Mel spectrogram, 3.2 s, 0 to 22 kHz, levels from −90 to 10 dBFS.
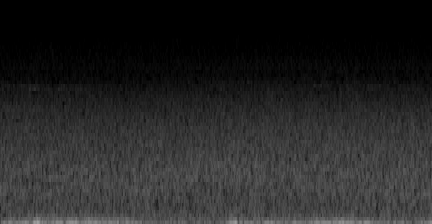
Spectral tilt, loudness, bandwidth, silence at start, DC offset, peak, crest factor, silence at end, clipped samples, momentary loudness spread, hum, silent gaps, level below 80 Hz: -5.5 dB/octave; -50 LUFS; 13 kHz; 0 s; under 0.1%; -26 dBFS; 18 dB; 0 s; under 0.1%; 3 LU; none; none; -44 dBFS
